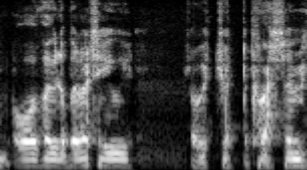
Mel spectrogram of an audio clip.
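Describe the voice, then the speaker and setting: This man has a British accent. He talks at a moderate speed. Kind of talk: storytime monologue. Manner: loud.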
